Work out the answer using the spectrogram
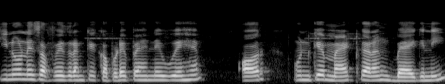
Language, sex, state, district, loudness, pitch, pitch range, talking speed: Hindi, female, Uttar Pradesh, Muzaffarnagar, -16 LUFS, 200 Hz, 190-215 Hz, 200 wpm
